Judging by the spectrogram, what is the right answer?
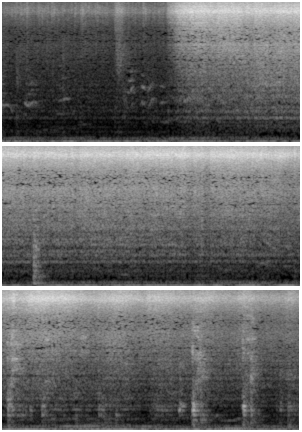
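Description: Liquid hits a hot iron kadai of frying onion-tomato masala: a sudden loud sizzle about two and a half seconds in, which then keeps hissing steadily. A few knocks and scrapes of a metal spatula against the pan come in the second half.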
